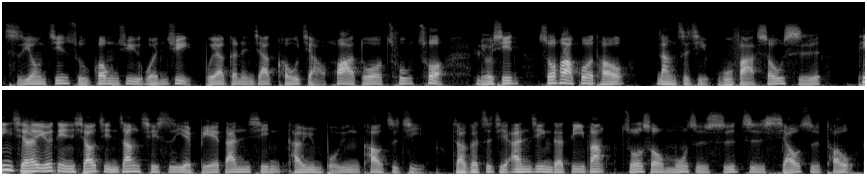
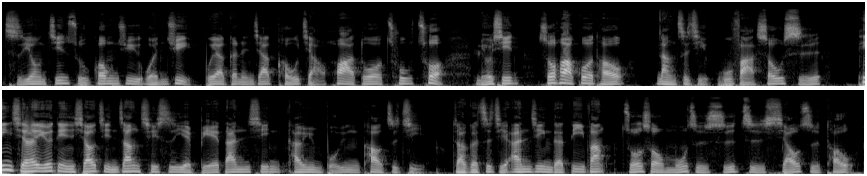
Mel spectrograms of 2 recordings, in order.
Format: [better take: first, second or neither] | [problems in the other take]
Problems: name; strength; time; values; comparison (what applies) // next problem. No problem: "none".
second | muffled; very slightly; fading above 4 kHz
